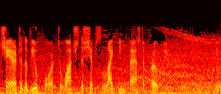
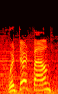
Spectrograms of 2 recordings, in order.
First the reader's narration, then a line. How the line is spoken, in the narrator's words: shouted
